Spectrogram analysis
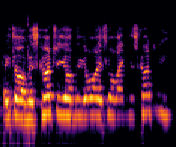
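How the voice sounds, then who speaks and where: High-pitched male talk show host. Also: fairly even intonation, rapid-fire, a bit bright, slight background noise. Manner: informal, repeats phrases. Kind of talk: casual interviewing.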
